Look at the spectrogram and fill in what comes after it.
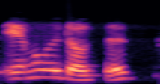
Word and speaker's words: amyloidosis: Now, I mentioned this condition, amyloidosis. What exactly is it, and am I pronouncing it correctly? – You want to take that? – Sure. Yep. So you are. So it's amyloidosis.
